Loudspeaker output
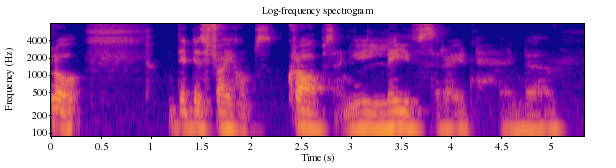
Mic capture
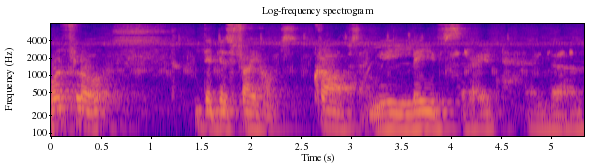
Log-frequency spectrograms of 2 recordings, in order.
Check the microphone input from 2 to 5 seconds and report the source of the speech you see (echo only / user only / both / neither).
echo only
